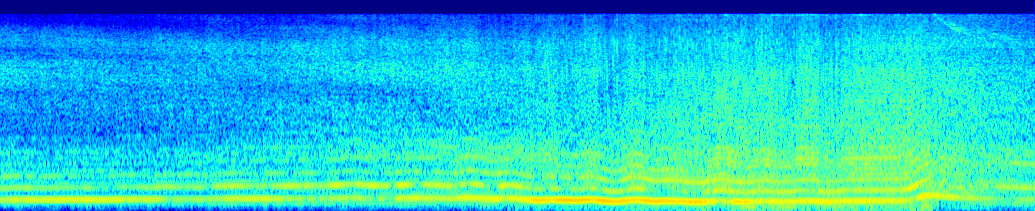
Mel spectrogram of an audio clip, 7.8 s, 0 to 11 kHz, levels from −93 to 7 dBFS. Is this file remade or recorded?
recorded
